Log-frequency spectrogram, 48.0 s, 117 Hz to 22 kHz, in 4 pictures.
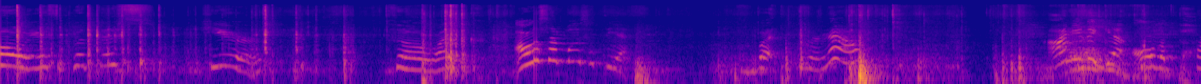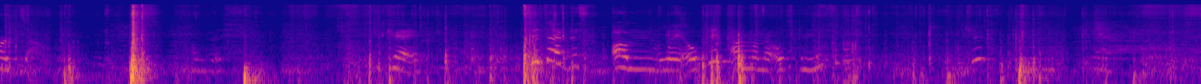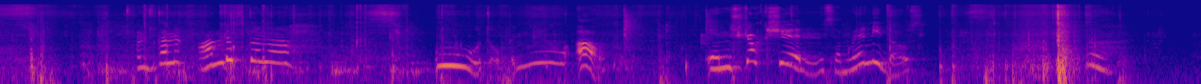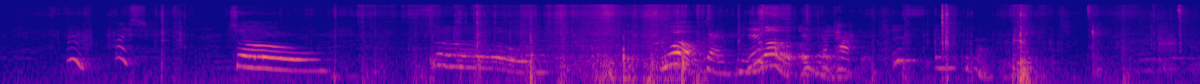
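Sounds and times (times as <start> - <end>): child talking and exclaiming: 0.0 - 2.8, 3.9 - 6.6, 7.4 - 8.9, 10.4 - 12.6, 17.2 - 20.6, 22.8 - 24.0, 25.3 - 30.3, 31.0 - 33.4, 36.7 - 37.6, 38.3 - 39.5, 40.2 - 41.6, 42.5 - 46.0.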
